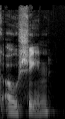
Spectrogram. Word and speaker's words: Oisín: For the sake of this post, let's say they named him Oisín, which is an Irish name that is meant to be pronounced like Oisín, as I just said. In accordance with the old Gaelic tradition of nothing being pronounced like it's spelled.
